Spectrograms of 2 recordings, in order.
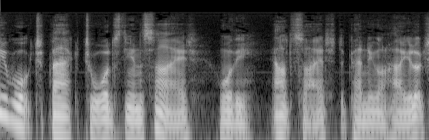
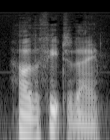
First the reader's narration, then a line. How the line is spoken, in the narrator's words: said Arthur quietly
